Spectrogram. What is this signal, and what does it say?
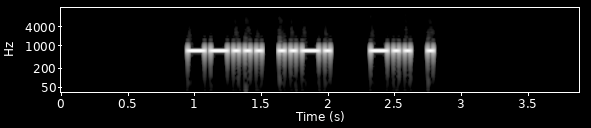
Morse code, heard as a keyed tone, about 28 wpm, 700 Hz. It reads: 7F DE
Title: Field Day Exchanges Encore - 28wpm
